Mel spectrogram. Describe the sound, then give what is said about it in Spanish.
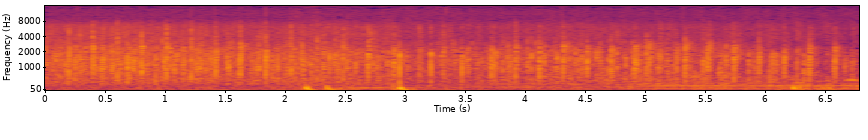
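A crowd applauds warmly to welcome the Brazilian educator Paulo Freire and his wife and a representative of the Embassy of Brazil: a dense, steady wash of many hands clapping at an even level for about seven seconds, with no voices over it. “Recibámoslos a ellos con un fuerte y caluroso aplauso.”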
